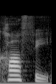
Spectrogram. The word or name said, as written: coffee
